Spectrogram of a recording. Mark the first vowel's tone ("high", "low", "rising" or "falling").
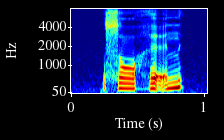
low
